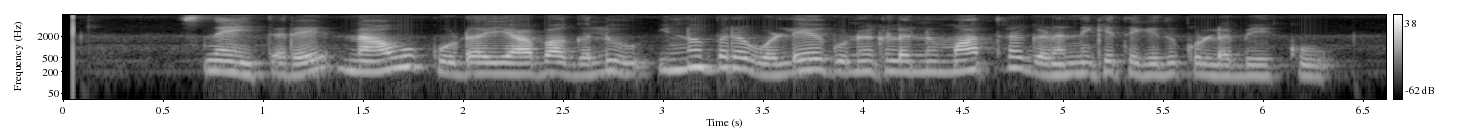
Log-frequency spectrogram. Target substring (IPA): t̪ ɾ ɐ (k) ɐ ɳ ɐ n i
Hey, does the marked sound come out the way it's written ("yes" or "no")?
no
